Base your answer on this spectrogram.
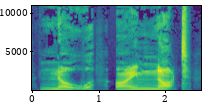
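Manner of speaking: muttering through clenched teeth. Jonathan answers Rourke's repeated question; muttered through gritted teeth. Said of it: "Jonathan muttered through gritted teeth".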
